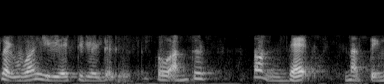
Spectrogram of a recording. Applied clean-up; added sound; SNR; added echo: neural separator model SepFormer DNS4.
